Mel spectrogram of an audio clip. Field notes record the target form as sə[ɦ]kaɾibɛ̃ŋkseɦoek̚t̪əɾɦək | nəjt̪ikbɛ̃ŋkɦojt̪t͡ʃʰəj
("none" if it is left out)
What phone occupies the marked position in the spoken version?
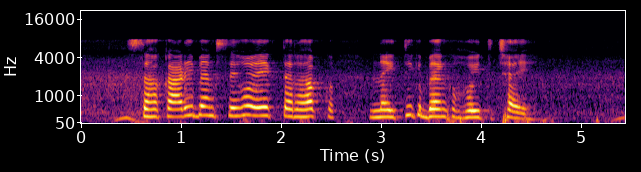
ɦ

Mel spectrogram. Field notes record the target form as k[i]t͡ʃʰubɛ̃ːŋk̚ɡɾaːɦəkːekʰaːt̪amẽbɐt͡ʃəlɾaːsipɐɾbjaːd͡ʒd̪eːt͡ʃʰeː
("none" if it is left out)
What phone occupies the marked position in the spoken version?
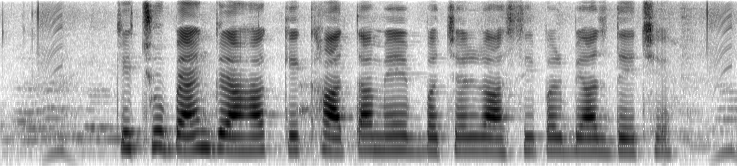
ɪ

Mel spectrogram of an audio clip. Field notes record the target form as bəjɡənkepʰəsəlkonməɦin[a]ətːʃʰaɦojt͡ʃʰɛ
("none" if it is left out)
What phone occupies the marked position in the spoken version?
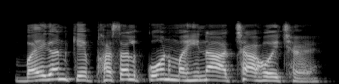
a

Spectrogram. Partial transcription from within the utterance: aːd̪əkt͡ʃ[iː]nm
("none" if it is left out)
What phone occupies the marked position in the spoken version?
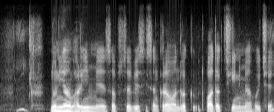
iː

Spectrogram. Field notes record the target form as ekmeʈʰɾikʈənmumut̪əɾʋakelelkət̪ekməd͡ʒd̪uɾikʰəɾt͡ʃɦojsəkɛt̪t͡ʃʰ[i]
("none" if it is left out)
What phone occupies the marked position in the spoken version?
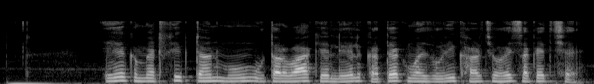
ɛ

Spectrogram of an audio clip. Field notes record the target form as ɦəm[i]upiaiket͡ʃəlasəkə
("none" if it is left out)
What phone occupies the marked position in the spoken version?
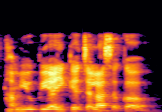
j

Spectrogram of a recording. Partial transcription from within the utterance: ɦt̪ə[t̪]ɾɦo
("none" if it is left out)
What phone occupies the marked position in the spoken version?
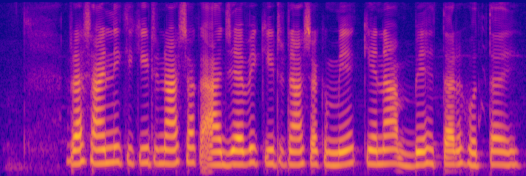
none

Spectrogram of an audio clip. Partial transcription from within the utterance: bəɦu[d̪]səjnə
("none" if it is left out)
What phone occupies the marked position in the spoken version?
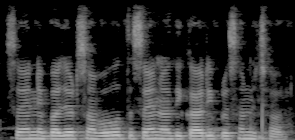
t̪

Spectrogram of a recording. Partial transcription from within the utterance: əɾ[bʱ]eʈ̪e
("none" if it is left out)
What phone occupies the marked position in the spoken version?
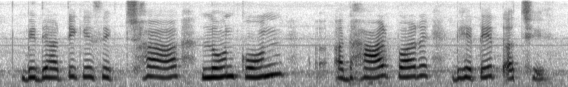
bʱ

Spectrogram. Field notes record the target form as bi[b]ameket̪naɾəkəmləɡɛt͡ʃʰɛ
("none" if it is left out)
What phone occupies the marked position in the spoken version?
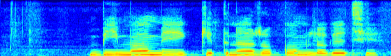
m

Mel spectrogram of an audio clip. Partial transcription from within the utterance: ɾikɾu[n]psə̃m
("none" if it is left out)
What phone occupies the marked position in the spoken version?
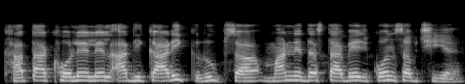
none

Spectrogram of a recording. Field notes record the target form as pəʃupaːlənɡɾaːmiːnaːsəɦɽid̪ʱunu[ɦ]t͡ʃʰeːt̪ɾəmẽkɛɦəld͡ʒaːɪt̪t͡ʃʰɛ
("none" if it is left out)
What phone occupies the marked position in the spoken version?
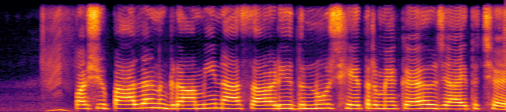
none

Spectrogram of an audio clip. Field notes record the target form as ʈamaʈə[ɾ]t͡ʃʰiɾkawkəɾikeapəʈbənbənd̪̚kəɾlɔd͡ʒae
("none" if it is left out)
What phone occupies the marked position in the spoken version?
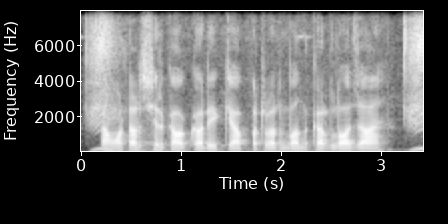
ɾ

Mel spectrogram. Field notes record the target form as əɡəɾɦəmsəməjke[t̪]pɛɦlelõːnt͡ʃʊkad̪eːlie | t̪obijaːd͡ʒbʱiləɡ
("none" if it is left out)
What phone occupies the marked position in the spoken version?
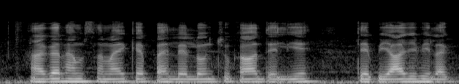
none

